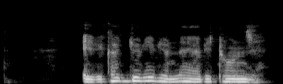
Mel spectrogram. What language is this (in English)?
Ganda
